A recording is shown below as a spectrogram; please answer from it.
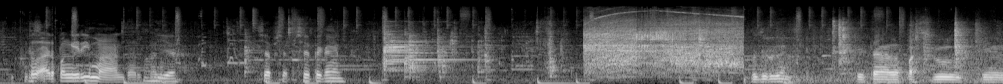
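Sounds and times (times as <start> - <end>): metal pipes clanking: 2.2 - 5.8
short metallic ring: 3.8 - 4.8
electric drill: 5.8 - 7.4.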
